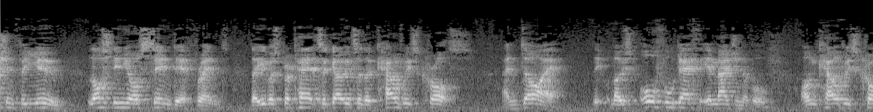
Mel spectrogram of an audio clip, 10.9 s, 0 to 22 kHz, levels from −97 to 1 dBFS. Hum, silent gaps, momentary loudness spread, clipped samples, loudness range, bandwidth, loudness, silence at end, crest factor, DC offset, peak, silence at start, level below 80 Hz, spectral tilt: none; none; 11 LU; under 0.1%; 2 LU; 11 kHz; -19 LUFS; 0 s; 20 dB; under 0.1%; -2 dBFS; 0 s; -50 dBFS; -4 dB/octave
